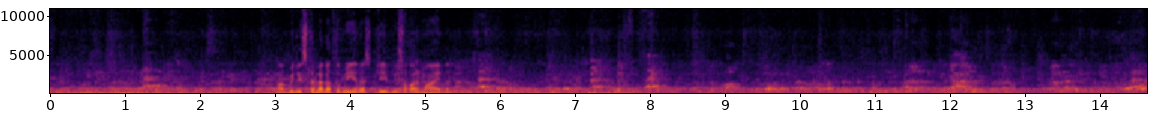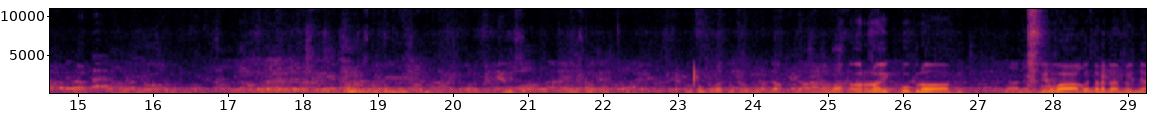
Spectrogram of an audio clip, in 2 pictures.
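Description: A crowd of young men chatters nearby.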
